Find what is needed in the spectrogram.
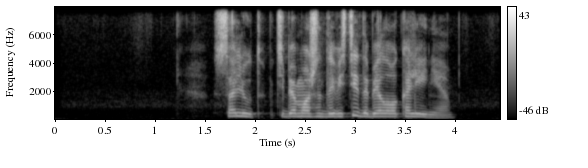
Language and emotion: Russian, angry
